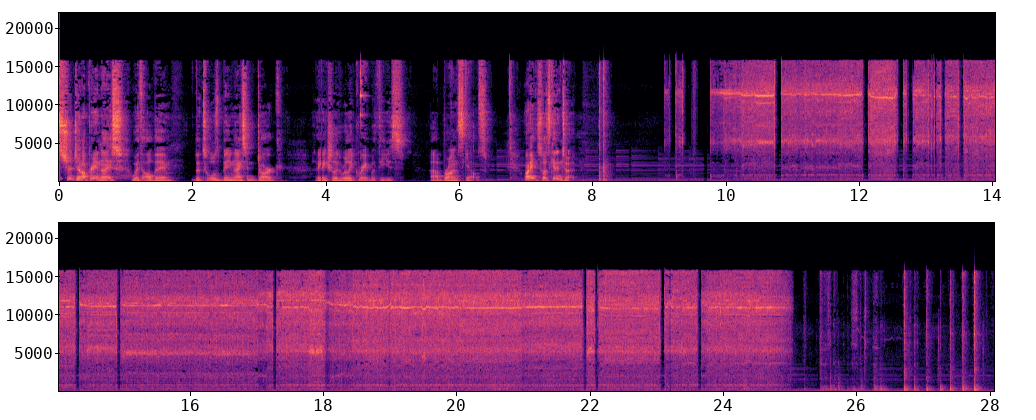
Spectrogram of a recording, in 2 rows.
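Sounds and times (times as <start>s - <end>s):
drill bit grinding metal pin: 9.1s - 25.0s
drill press whining: 9.1s - 25.0s.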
